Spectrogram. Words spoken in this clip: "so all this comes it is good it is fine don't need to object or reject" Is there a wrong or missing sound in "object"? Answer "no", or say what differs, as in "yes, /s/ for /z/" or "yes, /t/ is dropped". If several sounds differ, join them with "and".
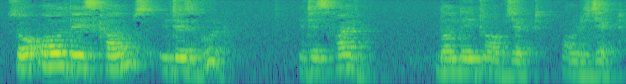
no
